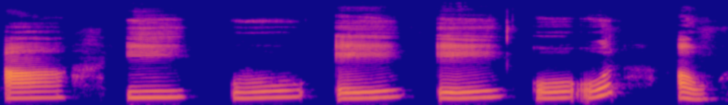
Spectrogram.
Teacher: इनके उच्चारण में ह्रस्व स्वर की तुलना में दुगना समय लगता है। मतलब ह्रस्व स्वर को जब हम बोलते हैं तो हमें थोड़ा कम समय लगता है। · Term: दीर्घ स्वर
